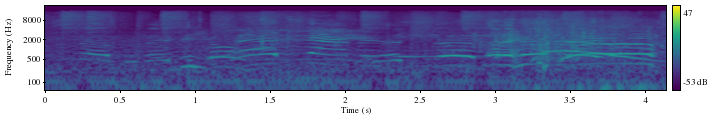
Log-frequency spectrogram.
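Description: Excited voices calling out, mixed with background music, over a steady low rumble; the voices grow louder near the end as the fish reaches the surface.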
